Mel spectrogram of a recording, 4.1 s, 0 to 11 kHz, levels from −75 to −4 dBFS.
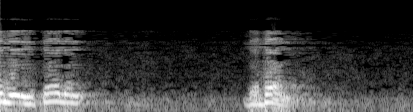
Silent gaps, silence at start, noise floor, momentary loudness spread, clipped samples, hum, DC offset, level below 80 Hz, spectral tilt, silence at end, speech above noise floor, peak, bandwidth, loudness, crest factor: none; 0 s; -40 dBFS; 25 LU; under 0.1%; none; under 0.1%; -34 dBFS; -10 dB/octave; 0.8 s; 30 dB; 0 dBFS; 4.9 kHz; -12 LUFS; 14 dB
